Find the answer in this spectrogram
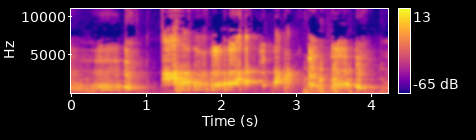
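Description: A baby laughing hard in repeated high-pitched bursts, with a brief pause about a second in.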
